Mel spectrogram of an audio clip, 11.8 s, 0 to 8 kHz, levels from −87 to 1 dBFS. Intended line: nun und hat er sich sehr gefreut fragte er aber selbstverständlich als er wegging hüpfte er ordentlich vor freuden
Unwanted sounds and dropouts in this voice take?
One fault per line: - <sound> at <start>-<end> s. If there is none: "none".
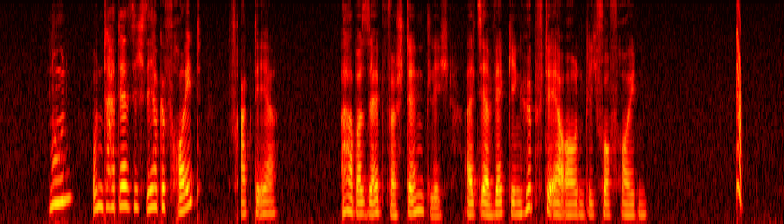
- dropout at 3.6-3.6 s
- chirp at 11.0-11.2 s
